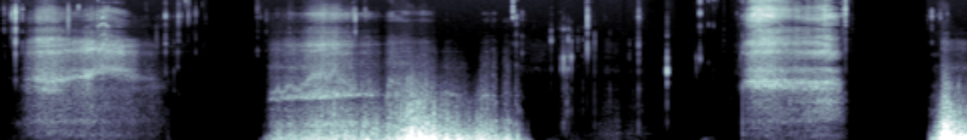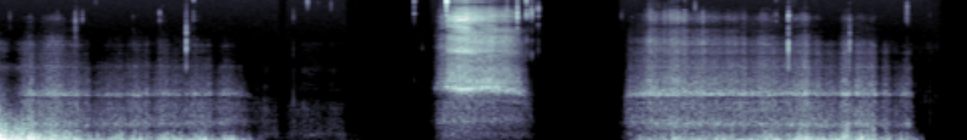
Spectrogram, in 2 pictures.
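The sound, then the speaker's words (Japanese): Soft breath blown gently into a listener's ear: several long, rushing, breathy blows alternating with shorter, quieter puffs, separated by silence. “じゃあ次こそお耳ふうふうしますね。”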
